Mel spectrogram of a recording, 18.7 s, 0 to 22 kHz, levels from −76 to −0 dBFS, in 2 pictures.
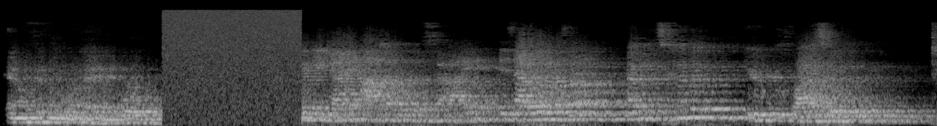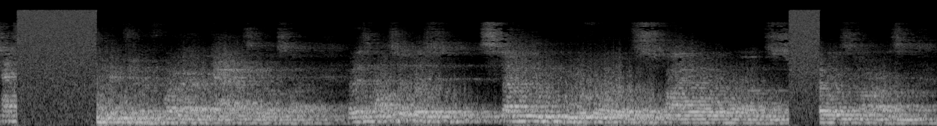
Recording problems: distortion; heavy; 7 dB below the speech
room echo; strong; dies away in 2.3 s
off-mic speech; far
garbled, watery; slightly; nothing above 10.5 kHz
audio cutting out; filled with static; at 1.5 s for 1.5 s, at 9.5 s for 1 s and at 17 s

